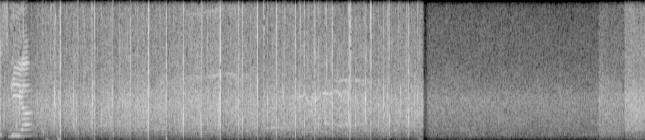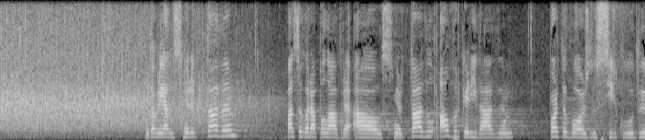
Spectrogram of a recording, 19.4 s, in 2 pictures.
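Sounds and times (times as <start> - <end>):
audience applause: 0.0 - 13.7
speech: 0.4 - 0.8, 11.9 - 13.4, 14.0 - 19.3.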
